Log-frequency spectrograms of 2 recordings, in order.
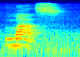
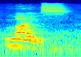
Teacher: In some places of Brazil, we pronounce M-A-S very clearly, mas. But in many places, we say mais.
